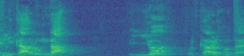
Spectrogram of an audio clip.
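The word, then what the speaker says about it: יוד: ये सब आता है, उसका अर्थ है योड, क्योंकि वो परफेक्ट नंबर है। इसको प्रोनाउंस क्या प्रोनाउंस करेंगे इसको? योड। कुछ कोई बोल रहे थे यूड बोलते हो, लेकिन योड है।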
